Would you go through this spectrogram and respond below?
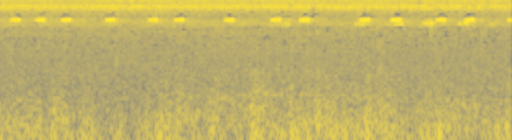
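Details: Crickets in a summer countryside beside a golden wheat field, chirping in short high pulses at an uneven rhythm, with a steady constant high hiss and low rumbling breeze beneath.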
